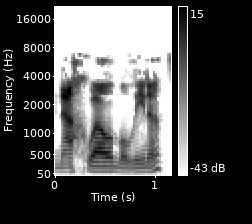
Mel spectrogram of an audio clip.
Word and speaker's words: Nahuel Molina: So what does Messi do is he drives in that area and lays off a ball to Nahuel Molina, I think is his name. So correct me if I'm mispronouncing right back. – That. – Yep. Nope, you're good.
